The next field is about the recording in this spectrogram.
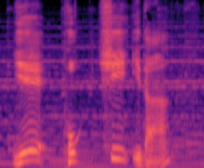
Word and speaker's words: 예복희: 이복희라고 하셨는지 예복희라고 하셨는지. – 그러면 이거를 정확한 단어로 이거 배디가 읽어드리도록 하겠습니다. 읽어주시죠. – 네. 네. – 1번 예니콜은 줄타기 전문이다. 2번 네. 예니콜 본명은 예복희이다.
